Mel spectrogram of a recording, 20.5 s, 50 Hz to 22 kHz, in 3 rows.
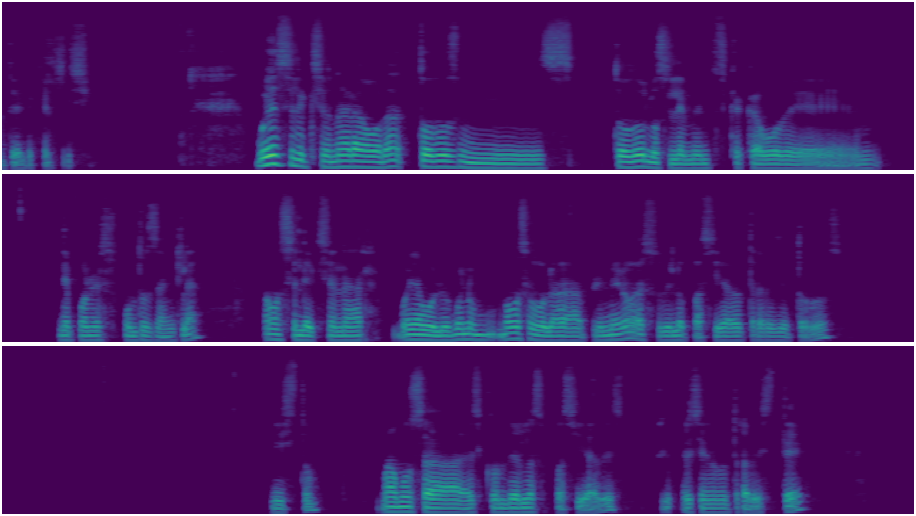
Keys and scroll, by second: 10.8 super+a, 18.1 t.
